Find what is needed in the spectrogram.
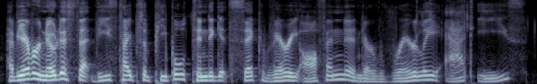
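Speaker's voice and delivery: usual speaking voice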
